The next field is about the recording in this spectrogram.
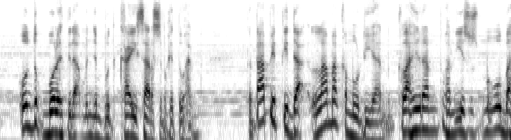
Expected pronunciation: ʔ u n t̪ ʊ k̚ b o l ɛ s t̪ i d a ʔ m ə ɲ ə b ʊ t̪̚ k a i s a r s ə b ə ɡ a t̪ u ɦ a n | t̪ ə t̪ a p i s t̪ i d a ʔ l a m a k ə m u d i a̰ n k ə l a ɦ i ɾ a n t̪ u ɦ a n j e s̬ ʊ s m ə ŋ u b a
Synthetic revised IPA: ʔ u n t̪ ʊ k̚ b o l ɛ h t̪ i d a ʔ m ə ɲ ə b ʊ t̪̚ k a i s a r s ə b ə ɡ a t̪ u ɦ a n | t̪ ə t̪ a p i t̪ i d a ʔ l a m a k ə m u d i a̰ n k ə l a ɦ i ɾ a n t̪ u ɦ a n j e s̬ ʊ s m ə ŋ u b a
